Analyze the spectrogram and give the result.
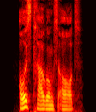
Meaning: venue (place, especially the one where a given event is to happen)
- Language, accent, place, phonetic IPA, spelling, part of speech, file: German, Germany, Berlin, [ˈaʊ̯stʁaːɡʊŋsˌʔɔʁt], Austragungsort, noun, De-Austragungsort.ogg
